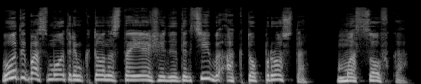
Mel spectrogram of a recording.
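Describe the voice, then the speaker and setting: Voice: medium pitch, lively intonation, normal speed, darkish tone, no room sound, clean studio sound, voice pushed up, natural voice. A reader voicing Vlasov, a cocky schoolboy who mocks the other kids with lazy swagger. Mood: smug mocking. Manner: smug, mocking.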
